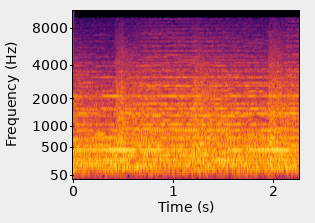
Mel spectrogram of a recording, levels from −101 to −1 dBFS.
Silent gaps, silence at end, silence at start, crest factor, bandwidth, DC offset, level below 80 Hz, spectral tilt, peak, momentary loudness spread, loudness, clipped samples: none; 0 s; 0 s; 12 dB; 9.4 kHz; under 0.1%; -42 dBFS; -7 dB/octave; -2 dBFS; 2 LU; -13 LUFS; under 0.1%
